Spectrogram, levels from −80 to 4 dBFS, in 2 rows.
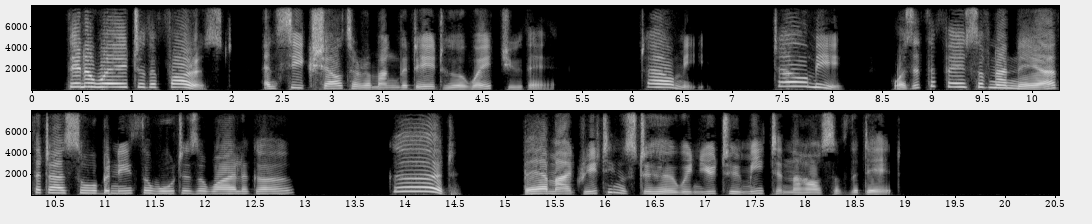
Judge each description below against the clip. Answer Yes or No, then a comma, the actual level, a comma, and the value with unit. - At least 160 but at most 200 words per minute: No, average, 145 wpm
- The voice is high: Yes, high, 215 Hz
